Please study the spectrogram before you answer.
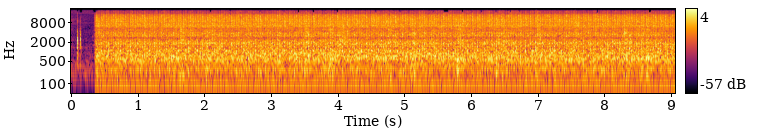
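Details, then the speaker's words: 2006 VW Jetta TDI 1.9 BRM with low boost P0299 at idle: loose irregular clatter over the diesel note; worn dual mass flywheel rattle. "let's get underneath the car here real quick that's dual mass flywheel rattle"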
